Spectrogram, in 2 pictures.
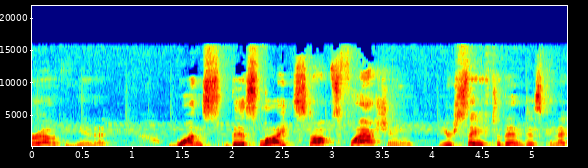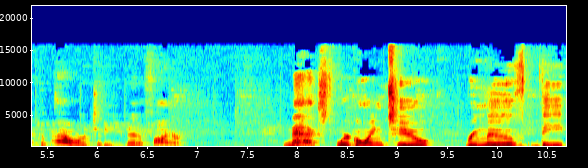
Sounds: music, speech

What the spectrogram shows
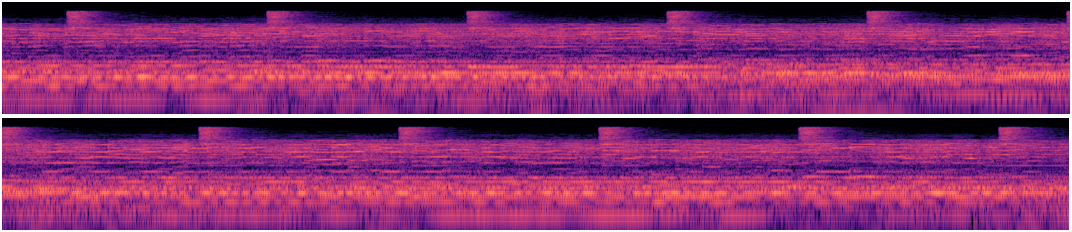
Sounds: music

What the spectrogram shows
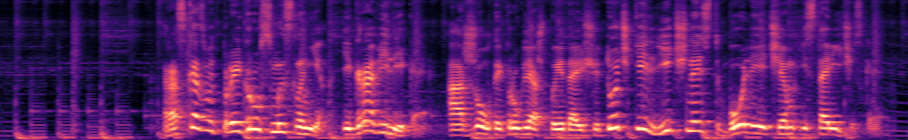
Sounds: speech, music

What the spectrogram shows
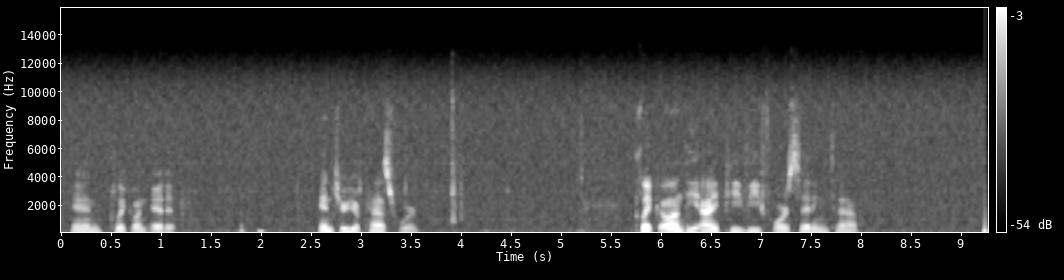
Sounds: hum

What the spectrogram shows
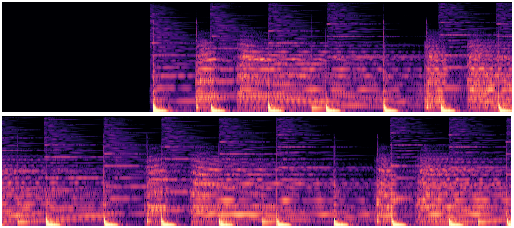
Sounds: music

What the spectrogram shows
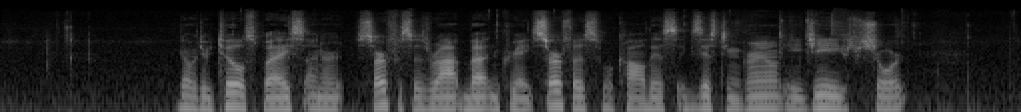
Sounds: speech

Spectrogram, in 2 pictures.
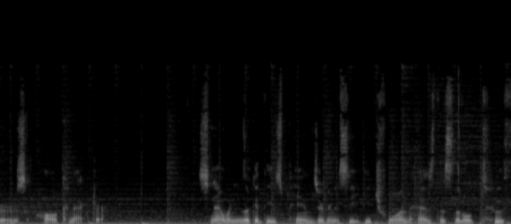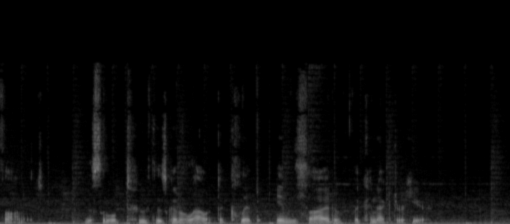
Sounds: speech, music

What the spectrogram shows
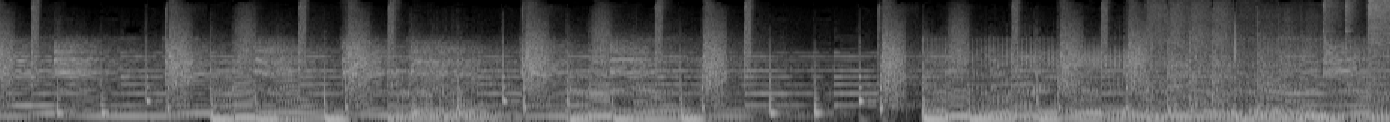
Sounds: music

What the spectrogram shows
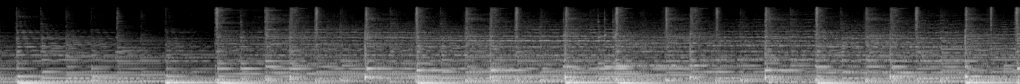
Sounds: music

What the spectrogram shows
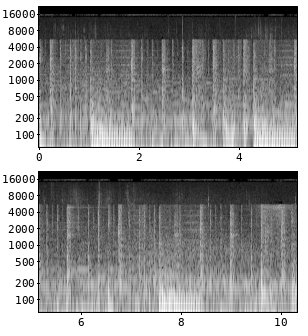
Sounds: music

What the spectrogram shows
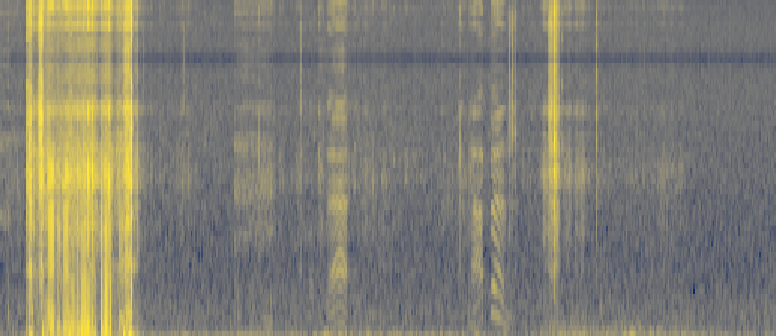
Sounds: speech

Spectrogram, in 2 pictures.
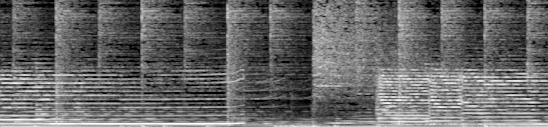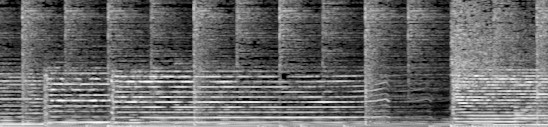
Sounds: music, guitar

